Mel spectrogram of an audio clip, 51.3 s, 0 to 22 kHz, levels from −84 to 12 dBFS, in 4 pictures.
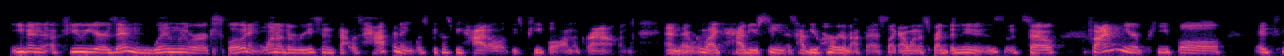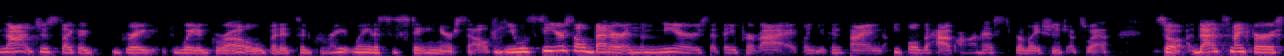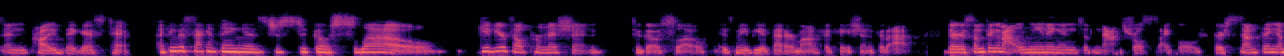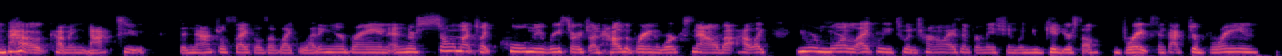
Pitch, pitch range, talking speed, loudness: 190 Hz, 170-210 Hz, 205 wpm, -22 LUFS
